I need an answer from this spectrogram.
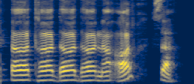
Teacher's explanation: दांतों से उच्चारित होने वाले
